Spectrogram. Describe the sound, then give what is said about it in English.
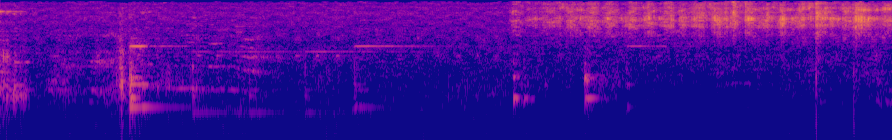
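A child shakes a rattle: a sharp burst of dry rattling early, a soft voice-like tone, then steady, hissy shaking with uneven jolts through the second half. “You're doing shake, shake, shake.”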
